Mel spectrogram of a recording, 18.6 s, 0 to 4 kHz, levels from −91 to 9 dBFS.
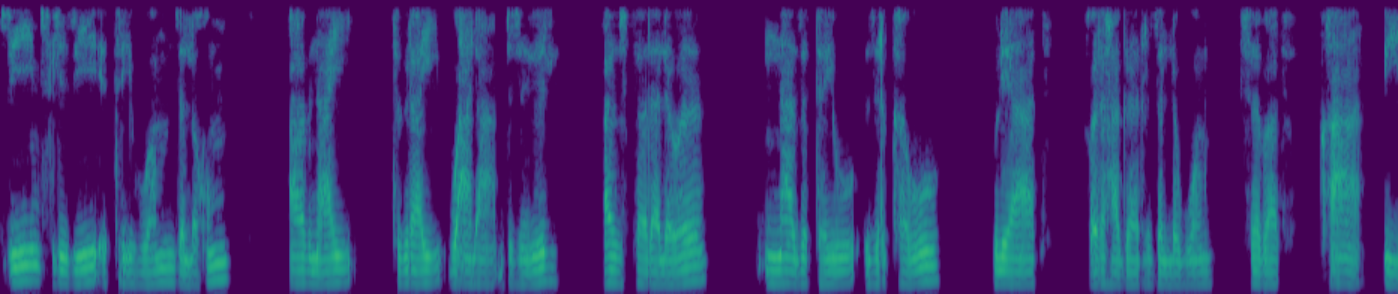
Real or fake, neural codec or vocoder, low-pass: fake; codec, 16 kHz, 8 kbps, FreqCodec, larger model; 3.6 kHz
